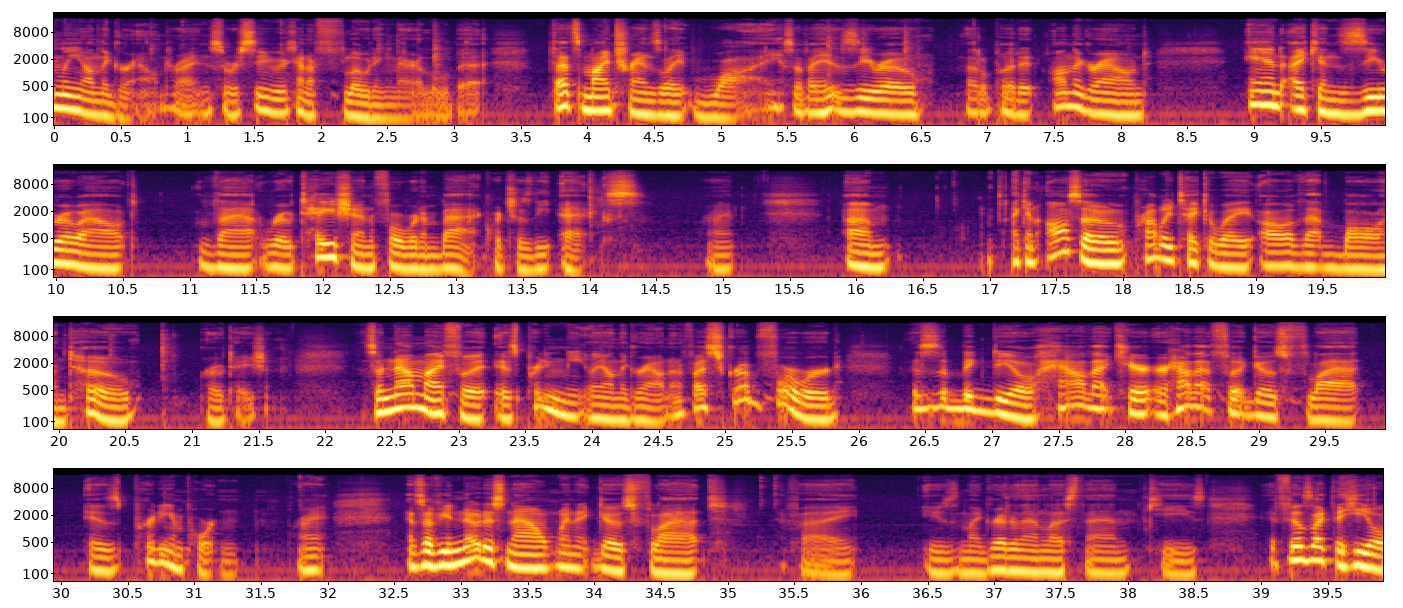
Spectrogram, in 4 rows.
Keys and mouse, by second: 0.4 alt+middle click, 1.0 alt+right click, 2.1 alt+middle click, 4.1 click, 5.8 KP_0, 6.4 Return, 6.4 KP_Enter, 10.6 click, 14.0 KP_0, 14.2 Return, 16.7 click, 20.1 KP_0, 20.8 Return, 24.1 click, 34.5 ., 35.3 right click, 36.9 ., 37.4 ,, 38.0 ., 38.5 ,.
